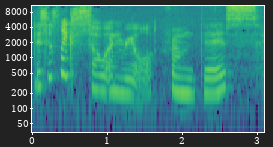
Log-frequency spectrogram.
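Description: Medium in pitch and darkish in tone, this teenage girl's voice is very animated yet slow. Filming a casual day-in-the-life vlog in her bedroom and kitchen, she talks chattily and often whispers, the handheld camera close to her face.

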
